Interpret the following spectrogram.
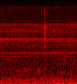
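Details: Refrigerator compressor after fix, previously very noisy and vibrating: soft steady low hum with faint thin tones, running quietly; normal quiet compressor operation.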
